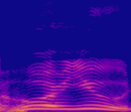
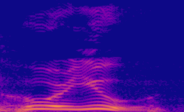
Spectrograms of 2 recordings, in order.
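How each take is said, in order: First: Sharp high demand; king demanding. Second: High, louder king's question; king asking again. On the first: King demanding the stranger name herself, much higher. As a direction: snap the question out at the stranger. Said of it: "demanded the king". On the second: King asking the old fairy who she is, higher and louder. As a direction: press the stranger for her name. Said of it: "said the king". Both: A narrator's reading.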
